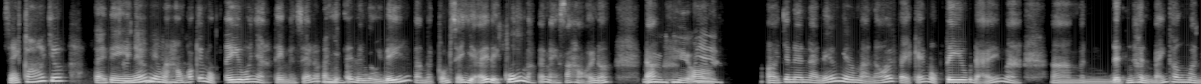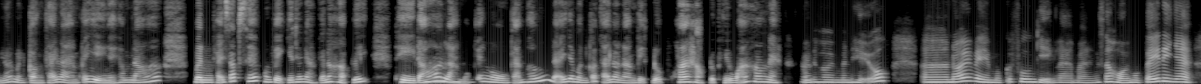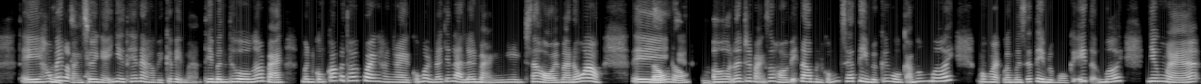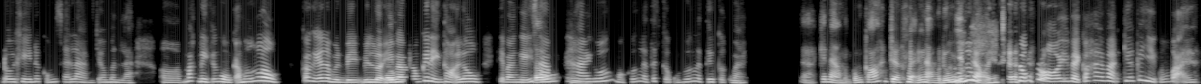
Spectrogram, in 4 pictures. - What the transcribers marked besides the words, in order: tapping; other background noise; other noise; laughing while speaking: "á bạn"; laugh; laughing while speaking: "trơn á"; laugh
- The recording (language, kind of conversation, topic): Vietnamese, podcast, Thói quen hằng ngày nào giúp bạn luôn giữ được nguồn cảm hứng?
